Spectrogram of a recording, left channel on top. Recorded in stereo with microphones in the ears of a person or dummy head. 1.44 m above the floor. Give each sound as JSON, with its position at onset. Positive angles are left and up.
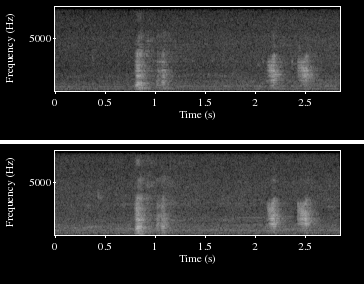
{"t": 0.8, "sound": "laughter", "side_deg": -45, "distance_m": 1.6}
